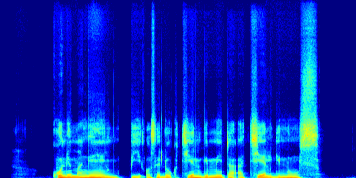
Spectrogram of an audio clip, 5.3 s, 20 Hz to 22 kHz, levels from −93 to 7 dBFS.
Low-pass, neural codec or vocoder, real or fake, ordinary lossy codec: none; codec, 44.1 kHz, 7.8 kbps, DAC; fake; none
